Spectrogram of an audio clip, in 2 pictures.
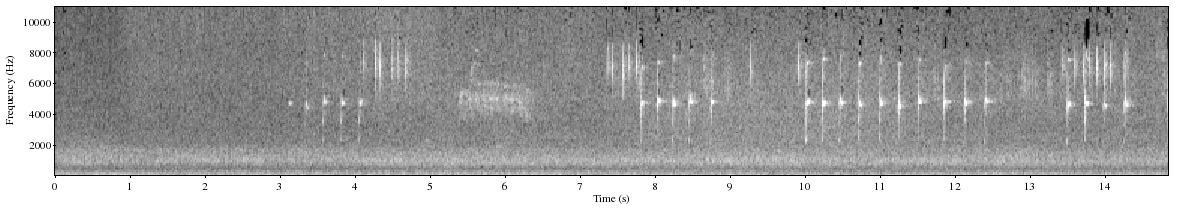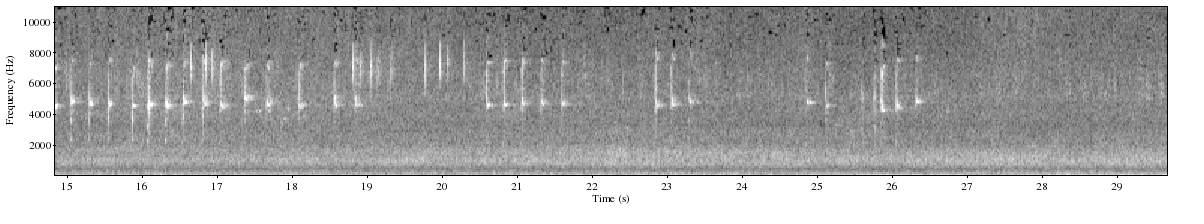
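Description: A bird giving trains of short, high chirps, several a second, coming and going in bursts, over a steady low rumble.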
